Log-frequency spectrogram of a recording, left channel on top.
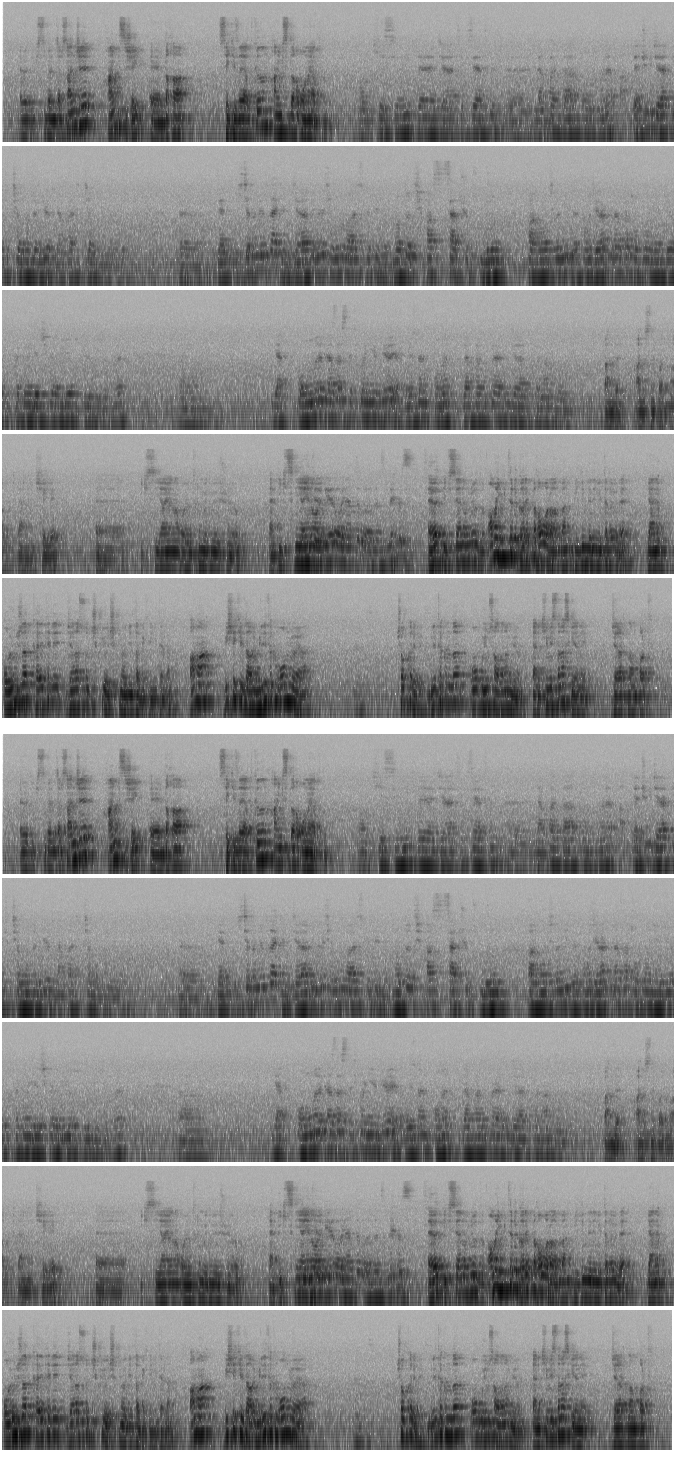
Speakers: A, in the centre; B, on the right (about 90°).
A: evet ikisi benzer. Sence hangisi şey e, daha 8'e yatkın hangisi daha 10'a yatkın?
B: Abi kesinlikle Gerrard 8'e yatkın. Ee, Lampard daha 10 numara. A- Ya çünkü Gerrard bir tık çalım atabiliyordu. Lampard hiç çalım atamıyordu. Ee, ya hiç atamıyordu derken yani Gerrard'a göre çalımı bariz kötüydü. Nokta atışı, pas, sert şut, burun falan o açıdan iyiydi. Ama Gerrard biraz daha toplu oynayabiliyordu. Takımı ileri çıkarabiliyordu dribbling yaparak. Am, ya 10 numara biraz daha statik oynayabiliyor ya. O yüzden ona Lampard'ı koyardım, Gerrard'ı koymazdım
A: Ben de aynısını yaparım abi. Yani şeyi e, ikisini yan yana oynatır mıydım diye düşünüyorum. Yani ikisini
B: İngiltere
A: yan yana
B: bir yere oynattı bu arada hatırlıyor musun?
A: Evet
B: <laughs>
A: ikisini oynuyordu. Ama İngiltere'de garip bir hava var abi. Ben bildiğim dili İngiltere öyle. Yani oyuncular kaliteli jenerasyon çıkıyor. Çıkmıyor değil tabii ki de İngiltere'den. Ama bir şekilde abi milli takım olmuyor ya.
B: Evet.
A: Çok garip.
B: Evet.
A: Milli takımda o uyum sağlanamıyor. Yani kim istemez ki yani Gerard Lampard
